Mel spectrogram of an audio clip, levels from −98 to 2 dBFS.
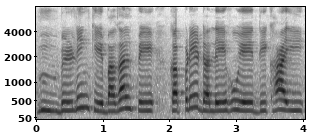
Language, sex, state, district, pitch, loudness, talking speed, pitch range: Hindi, female, Madhya Pradesh, Katni, 235 Hz, -18 LUFS, 120 wpm, 230-255 Hz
